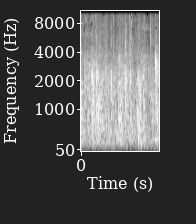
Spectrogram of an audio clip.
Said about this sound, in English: That'd be a good time for a hand clap right there.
